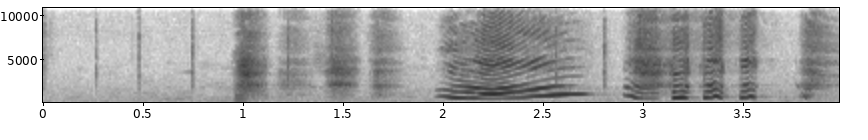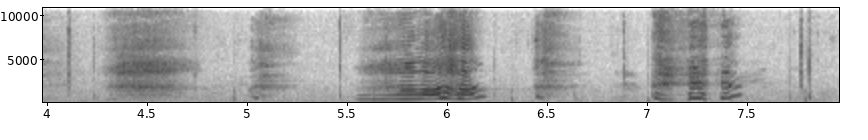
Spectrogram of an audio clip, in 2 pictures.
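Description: A young woman speaks excitedly with a lively, rising voice.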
